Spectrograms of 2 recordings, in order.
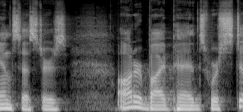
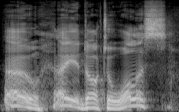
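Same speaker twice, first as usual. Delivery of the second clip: higher, cheery Australian greeting; Australian ship's computer, pleasantly surprised; friendly Aussie; 7 semitones higher than usual. A narrator's reading. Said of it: "in his friendly Aussie voice".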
